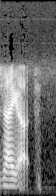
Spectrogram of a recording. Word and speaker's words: Zagat: So now what they've done is they've switched it on so that city search information and Zagat, is it Zagat or Zagat? – Zagat. – I don't know how to pronounce it.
